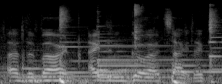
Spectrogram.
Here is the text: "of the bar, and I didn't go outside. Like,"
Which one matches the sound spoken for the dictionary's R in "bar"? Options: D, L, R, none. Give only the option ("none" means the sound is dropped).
R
